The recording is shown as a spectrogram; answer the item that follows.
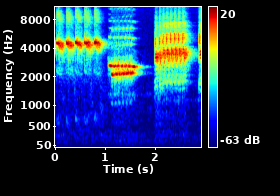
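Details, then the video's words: Singing Asian lark: a run of five quick high chirps, then a lower drawn-out whistled note, a short silence and a dense buzzy trill. "asian lark singing bird"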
